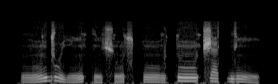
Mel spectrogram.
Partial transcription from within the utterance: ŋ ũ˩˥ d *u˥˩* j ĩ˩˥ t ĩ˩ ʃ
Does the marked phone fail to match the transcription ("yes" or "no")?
no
